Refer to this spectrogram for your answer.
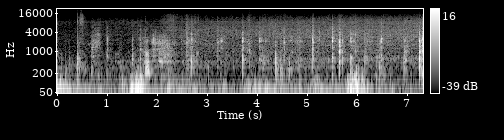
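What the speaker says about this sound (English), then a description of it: "dump the carrots and onions and celery in the skillet" Carrots, onions and celery get stirred with a spoon in a hot skillet, giving a steady close sizzle broken by repeated scraping clicks, with a brief spoken word partway through.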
